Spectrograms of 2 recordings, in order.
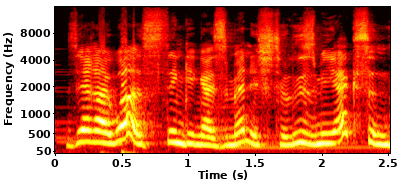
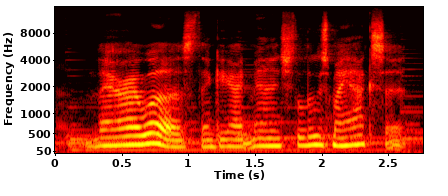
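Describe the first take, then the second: First: It is said in an attempted French accent. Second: It is said in the speaker's own accent.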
